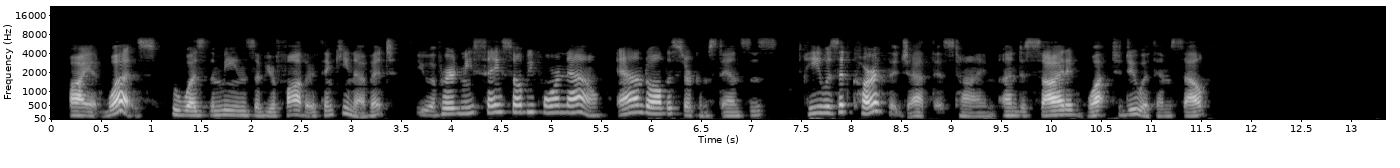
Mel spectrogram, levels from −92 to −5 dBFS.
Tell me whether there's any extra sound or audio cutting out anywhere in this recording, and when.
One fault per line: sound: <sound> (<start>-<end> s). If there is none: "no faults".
no faults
